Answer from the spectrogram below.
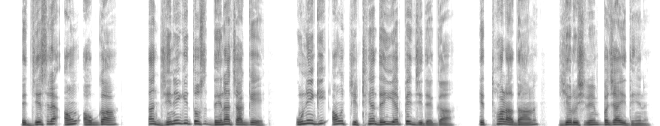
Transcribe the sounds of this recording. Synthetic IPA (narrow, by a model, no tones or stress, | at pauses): t̪ed͡ʒeːslɛʔɐũʔɐʊɡa | t̪ãd͡ʒɪnẽɡit̪ʊs̬d̪eːñat͡ʃaːɡe | ʊnẽɡiʔɐũt͡ʃɪʈʰːɪjãd̪eːiɛpeːd͡ʒid̪eːɡa | ket̪ʰʊaːɽad̪ãːɽ̃ | jɐɾuʃleːmbɐd͡ʒaːid̪eːn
